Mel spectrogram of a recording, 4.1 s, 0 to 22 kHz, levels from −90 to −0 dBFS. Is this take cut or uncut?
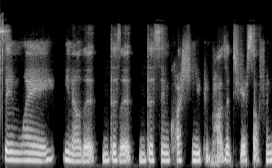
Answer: cut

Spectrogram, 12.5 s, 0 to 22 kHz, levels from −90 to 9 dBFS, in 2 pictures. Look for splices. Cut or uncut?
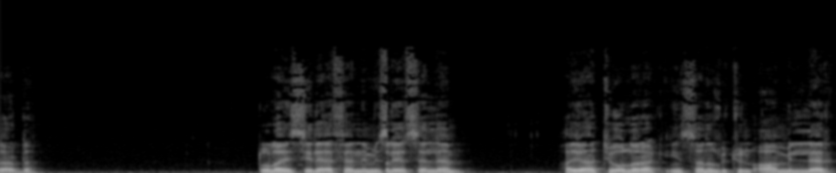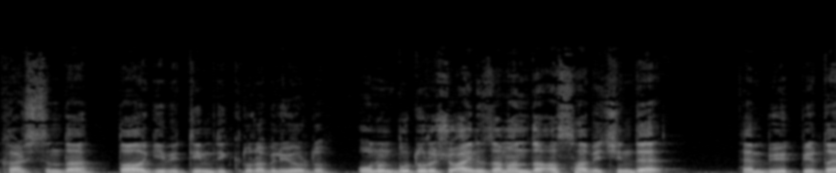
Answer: cut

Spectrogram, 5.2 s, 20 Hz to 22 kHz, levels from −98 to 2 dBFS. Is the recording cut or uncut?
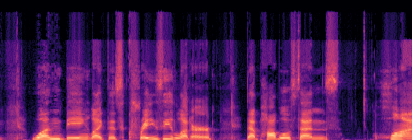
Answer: uncut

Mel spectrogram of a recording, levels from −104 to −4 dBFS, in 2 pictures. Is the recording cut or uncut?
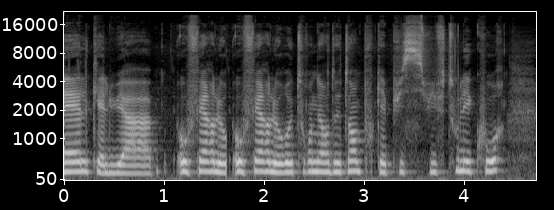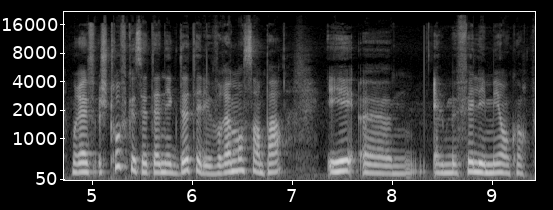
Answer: cut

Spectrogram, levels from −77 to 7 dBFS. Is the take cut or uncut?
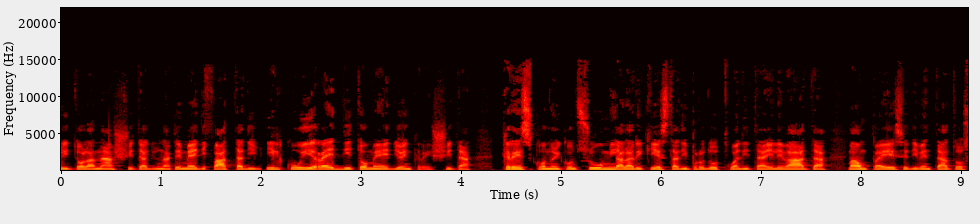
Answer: cut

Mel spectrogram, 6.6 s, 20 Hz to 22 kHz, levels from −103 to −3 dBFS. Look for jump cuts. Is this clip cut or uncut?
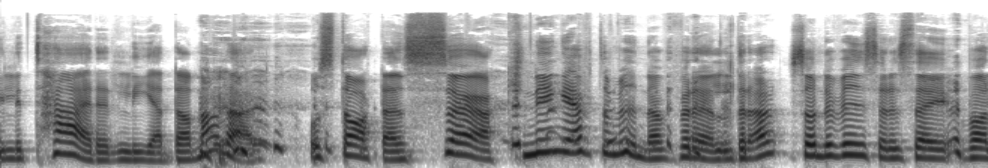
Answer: uncut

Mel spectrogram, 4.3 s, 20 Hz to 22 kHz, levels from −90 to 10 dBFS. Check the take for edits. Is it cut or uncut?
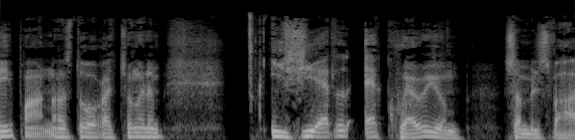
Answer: uncut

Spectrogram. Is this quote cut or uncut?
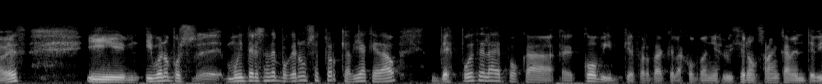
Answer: uncut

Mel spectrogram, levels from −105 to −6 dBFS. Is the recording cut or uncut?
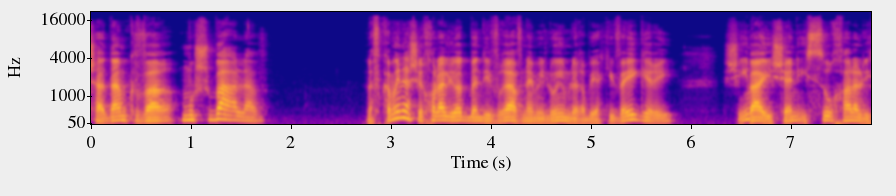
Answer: cut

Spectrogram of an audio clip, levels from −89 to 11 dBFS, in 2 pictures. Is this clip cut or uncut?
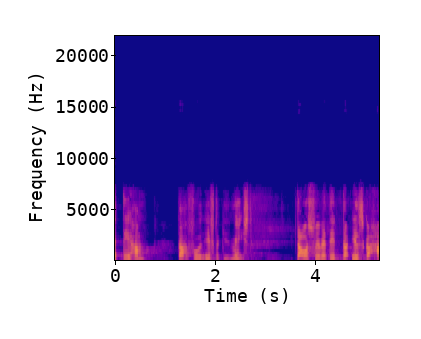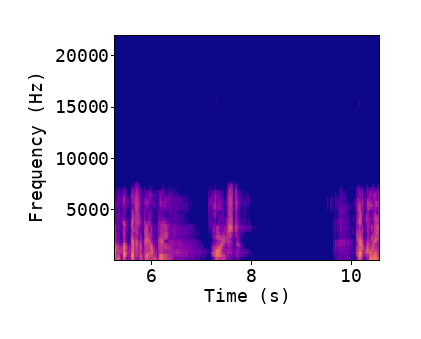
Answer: uncut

